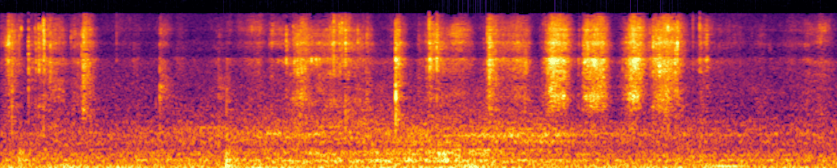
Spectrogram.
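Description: Fingers rubbing a patch of flip sequins on a board-book page: a faint, scratchy rustle in a run of short strokes.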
